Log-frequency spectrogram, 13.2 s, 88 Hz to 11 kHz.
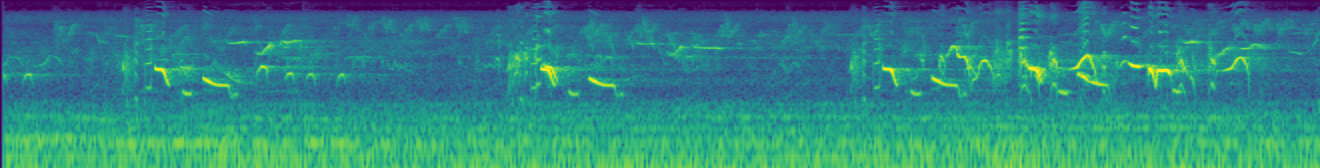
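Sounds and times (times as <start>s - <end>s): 
two male Oriolus xanthornus singing in Kaziranga National Park Assam: 0.0s - 13.1s.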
